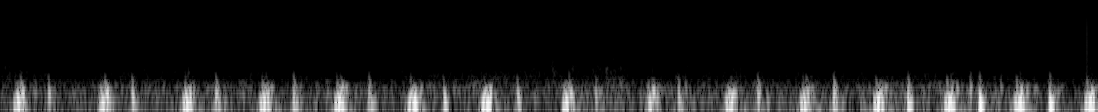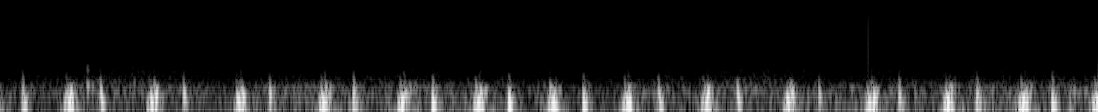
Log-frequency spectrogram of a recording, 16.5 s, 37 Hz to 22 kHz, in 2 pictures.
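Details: Regular low thumping heartbeat at about 105 beats per minute, slightly fast, with a faint steady hum, recorded while rebreathing in a plastic bag.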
